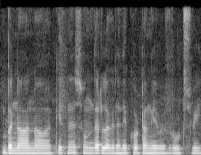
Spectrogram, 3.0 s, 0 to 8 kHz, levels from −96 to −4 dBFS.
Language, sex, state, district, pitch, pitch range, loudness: Hindi, male, Chandigarh, Chandigarh, 125 Hz, 125-135 Hz, -17 LUFS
